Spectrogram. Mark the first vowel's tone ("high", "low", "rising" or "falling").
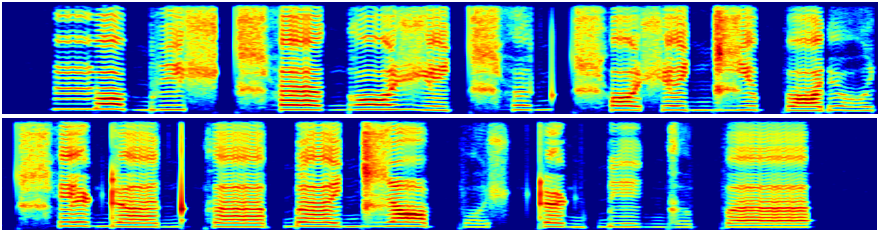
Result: falling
